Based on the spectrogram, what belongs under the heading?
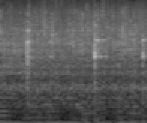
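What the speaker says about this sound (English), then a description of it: "I'm going to add the combination of scotch bonnet pepper, garlic and ginger into the hot oil" Scotch bonnet pepper, garlic and ginger frying in hot oil for egusi stew, a close, lively crackling sizzle with a few sharp pops, no voices.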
